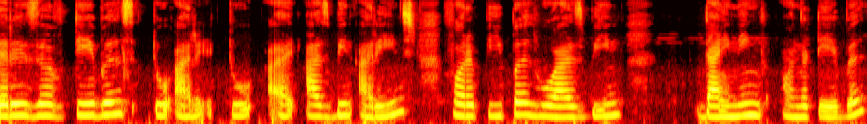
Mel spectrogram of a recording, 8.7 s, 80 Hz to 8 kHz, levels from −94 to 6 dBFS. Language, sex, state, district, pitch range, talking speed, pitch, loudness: English, female, Karnataka, Bangalore, 210-240 Hz, 130 wpm, 230 Hz, -18 LUFS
